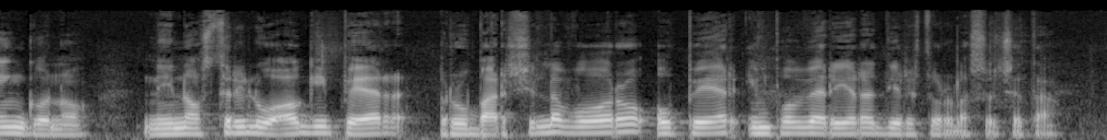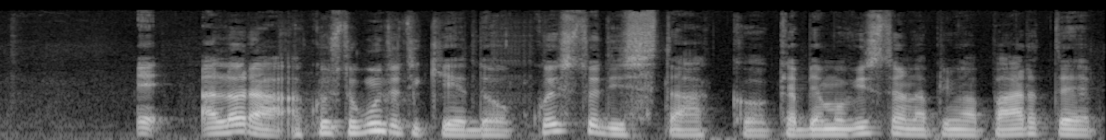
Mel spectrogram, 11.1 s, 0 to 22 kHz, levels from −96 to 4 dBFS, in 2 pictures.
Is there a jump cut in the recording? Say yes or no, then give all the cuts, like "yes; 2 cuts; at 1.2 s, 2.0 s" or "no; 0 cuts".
no; 0 cuts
